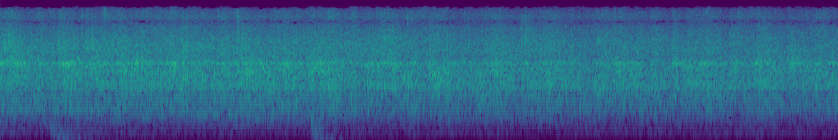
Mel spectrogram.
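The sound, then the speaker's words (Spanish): Sustained applause from an audience clapping for the Lord, a dense, even patter of many hands clapping at steady volume throughout, with no voices standing out above it. “Dale un aplauso al Señor, oye, pues qué bueno.”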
